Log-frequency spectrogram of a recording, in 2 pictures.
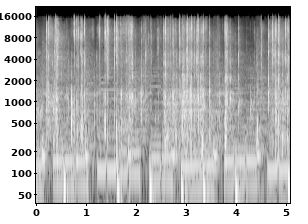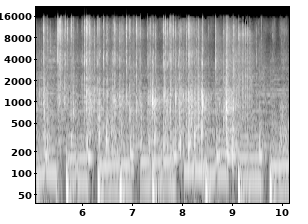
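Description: Plastic toy blind-bag packet crinkling as hands open it, a dense run of crackles, over background music with a repeating bass line.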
